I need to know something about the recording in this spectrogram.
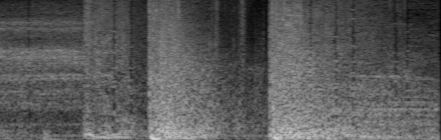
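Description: A shotgun fires loud blasts.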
